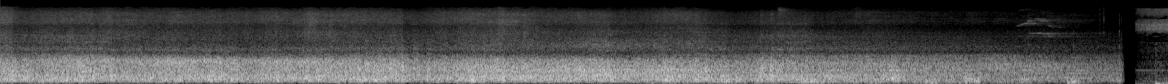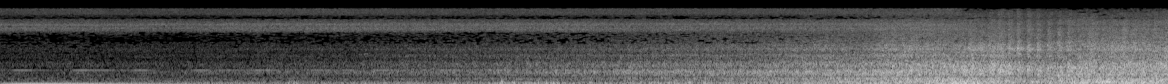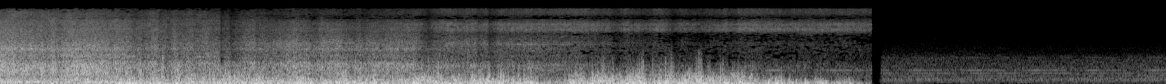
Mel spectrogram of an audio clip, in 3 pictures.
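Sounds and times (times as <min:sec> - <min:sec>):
electric train passing: 0:00.0 - 0:35.0
faint pulsing tone: 0:11.4 - 0:17.4.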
